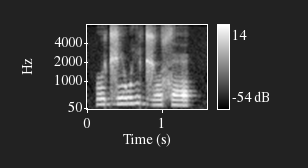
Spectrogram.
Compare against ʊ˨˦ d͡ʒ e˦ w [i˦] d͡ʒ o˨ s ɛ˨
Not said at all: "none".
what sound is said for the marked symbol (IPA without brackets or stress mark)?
i˦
